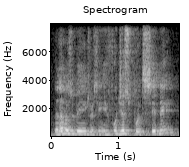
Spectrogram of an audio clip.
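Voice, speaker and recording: A man giving a motivational seminar talk in an animated, rhetorical way, repeating phrases for emphasis and acting out imagined quotes. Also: high-pitched, very fast. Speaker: speaker giving a wealth seminar. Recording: echoey room, distant mic, faint noise.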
